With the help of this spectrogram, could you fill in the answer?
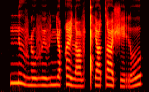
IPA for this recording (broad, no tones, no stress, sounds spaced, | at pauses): n ɯ v ɳ o v ø v n y q i l ɑ v ǃʰ e tˤ ɯ ʃ e r o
